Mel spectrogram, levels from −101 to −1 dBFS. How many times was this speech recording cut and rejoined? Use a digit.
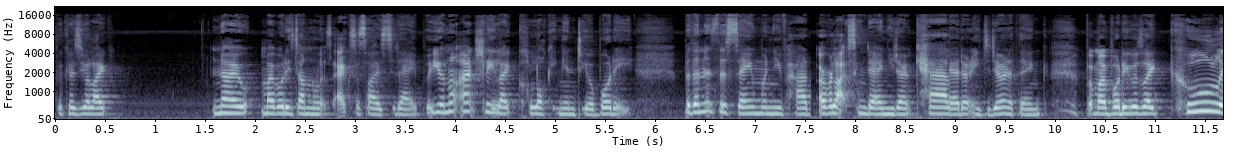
2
